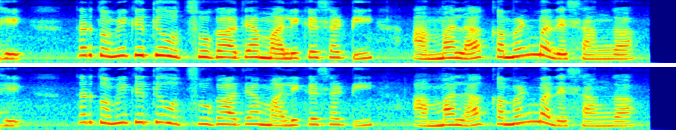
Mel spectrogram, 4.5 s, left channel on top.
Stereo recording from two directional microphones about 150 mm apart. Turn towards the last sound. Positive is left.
turn(degrees=25)  # may be behind; listen again after turning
